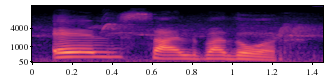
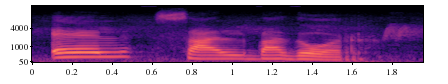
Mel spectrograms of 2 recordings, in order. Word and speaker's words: El Salvador: In Spanish, it is spelled the same way, but pronounced El Salvador. Say it with me. No amigos. El Salvador.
